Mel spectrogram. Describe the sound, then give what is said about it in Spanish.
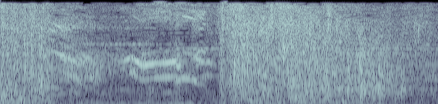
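Musket volley fired by British troops at colonists in an early battle of the American Revolution, a dense, loud, continuous roar of overlapping shots without distinct single reports. “Preparan sus fusiles Broadheads y disparan contra los colonos.”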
